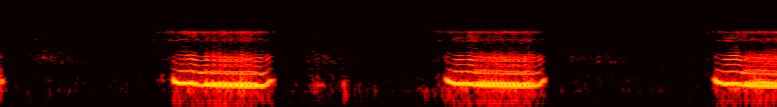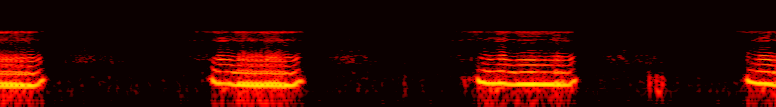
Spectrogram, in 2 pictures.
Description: This is a video of me snoring that my friend took. Not attractive at all. I sound like chubacka. lol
